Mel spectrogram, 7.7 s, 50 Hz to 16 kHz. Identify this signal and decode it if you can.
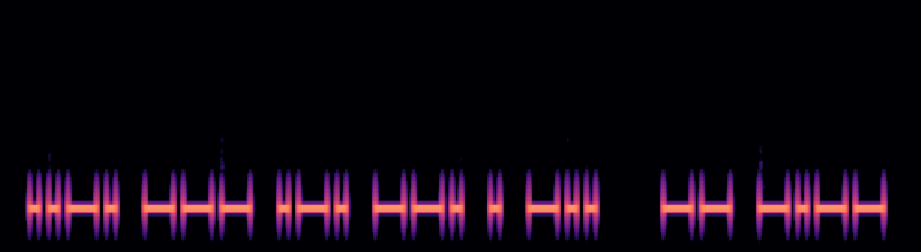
Morse code, heard as a keyed tone, about 15 wpm, 700 Hz. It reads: FORGED MY
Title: Pangram Challenge v2 - 15wpm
